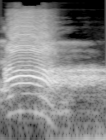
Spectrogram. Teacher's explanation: ऐसा एक ही वर्ण स्वर है जिसमें आपका मुंह पूरा खुल जाएगा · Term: विवृत स्वर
